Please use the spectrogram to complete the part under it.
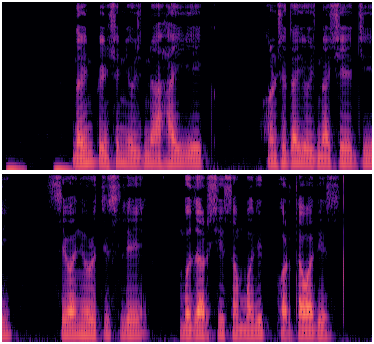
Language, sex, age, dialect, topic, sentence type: Marathi, male, 60-100, Northern Konkan, banking, statement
